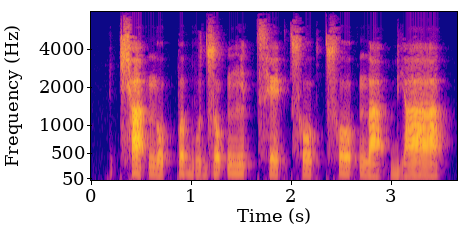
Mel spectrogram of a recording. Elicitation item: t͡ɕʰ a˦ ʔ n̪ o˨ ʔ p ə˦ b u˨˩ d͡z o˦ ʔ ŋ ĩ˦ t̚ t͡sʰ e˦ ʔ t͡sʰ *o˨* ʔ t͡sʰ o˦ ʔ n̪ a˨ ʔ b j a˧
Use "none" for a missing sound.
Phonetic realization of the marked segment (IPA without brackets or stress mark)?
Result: o˦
